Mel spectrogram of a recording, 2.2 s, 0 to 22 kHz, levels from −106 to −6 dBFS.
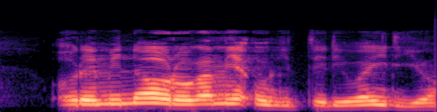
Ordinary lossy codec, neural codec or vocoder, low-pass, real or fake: MP3, 64 kbps; none; 7.2 kHz; real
